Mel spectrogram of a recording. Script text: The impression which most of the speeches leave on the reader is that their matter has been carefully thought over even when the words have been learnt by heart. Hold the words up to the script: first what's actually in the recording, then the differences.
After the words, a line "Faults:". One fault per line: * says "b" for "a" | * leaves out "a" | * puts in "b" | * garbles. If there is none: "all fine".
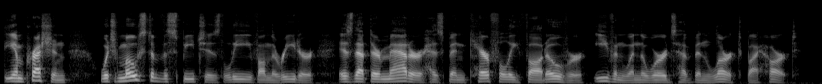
The impression which most of the speeches leave on the reader is that their matter has been carefully thought over even when the words have been learnt by heart.
Faults:
all fine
